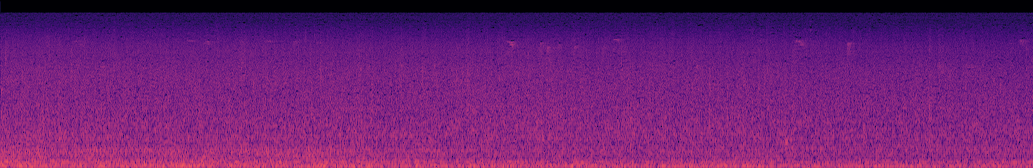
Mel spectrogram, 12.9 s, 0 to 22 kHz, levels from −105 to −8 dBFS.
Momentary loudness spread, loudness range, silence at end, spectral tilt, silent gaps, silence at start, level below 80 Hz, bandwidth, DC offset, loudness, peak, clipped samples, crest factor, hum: 3 LU; 2 LU; 0 s; -3.5 dB/octave; none; 0 s; -52 dBFS; 16 kHz; under 0.1%; -46 LUFS; -32 dBFS; under 0.1%; 14 dB; none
